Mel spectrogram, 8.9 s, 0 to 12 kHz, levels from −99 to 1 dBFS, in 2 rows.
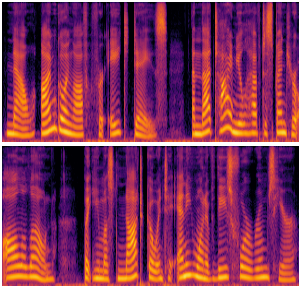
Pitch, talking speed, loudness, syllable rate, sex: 215 Hz, 200 wpm, -17 LUFS, 4.8 syllables/s, female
